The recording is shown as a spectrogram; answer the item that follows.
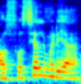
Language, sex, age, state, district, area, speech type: Odia, male, 45-60, Odisha, Bargarh, rural, spontaneous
